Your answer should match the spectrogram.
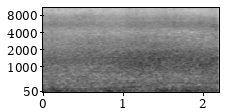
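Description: Roadside traffic noise: a steady low rumble of engines under a tyre hiss that swells about halfway through.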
